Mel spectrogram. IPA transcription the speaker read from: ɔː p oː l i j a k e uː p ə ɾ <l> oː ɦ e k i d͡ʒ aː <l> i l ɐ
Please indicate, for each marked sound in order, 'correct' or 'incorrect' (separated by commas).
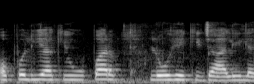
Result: correct, correct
